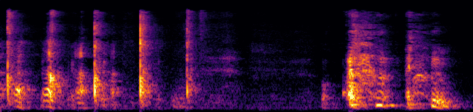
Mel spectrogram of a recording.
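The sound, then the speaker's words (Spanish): A handful of sharp hand claps, the speaker applauding himself, ring out in a loose, uneven rhythm, fading after a second or so before a person starts talking. “Aplauso para mí.”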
